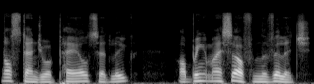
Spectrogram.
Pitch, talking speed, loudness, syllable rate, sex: 130 Hz, 265 wpm, -19 LUFS, 6.4 syllables/s, male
